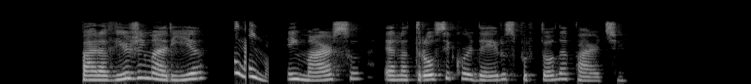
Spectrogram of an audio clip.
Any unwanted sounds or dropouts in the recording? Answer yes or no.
yes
